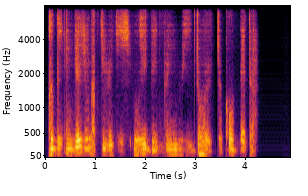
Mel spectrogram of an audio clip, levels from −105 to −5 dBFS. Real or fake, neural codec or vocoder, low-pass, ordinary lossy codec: fake; codec, 44.1 kHz, 0.9 kbps, DAC; 7.2 kHz; none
